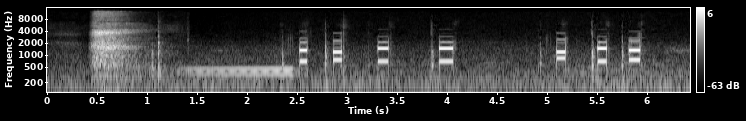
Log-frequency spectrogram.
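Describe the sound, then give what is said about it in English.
A telephone number being dialed: after a sharp burst of breathy noise, a steady low dial tone sounds, then a quick, uneven series of touch-tone beeps follows in short clusters. “Try the number again.”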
